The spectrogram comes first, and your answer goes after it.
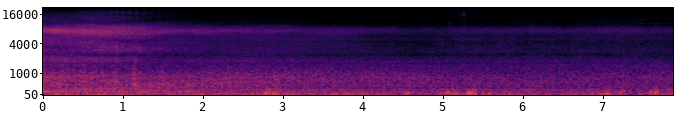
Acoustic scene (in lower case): street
